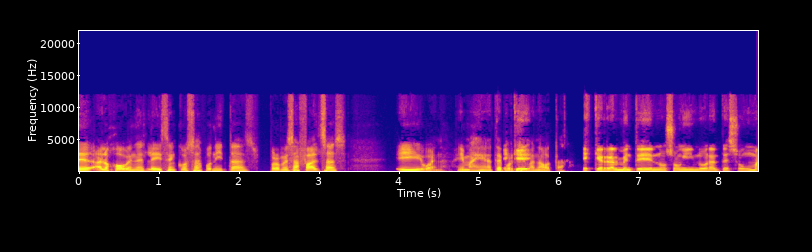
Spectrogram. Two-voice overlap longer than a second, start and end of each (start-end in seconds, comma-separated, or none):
none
